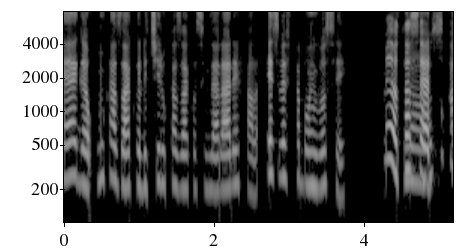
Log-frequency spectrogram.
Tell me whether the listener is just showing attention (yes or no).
yes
